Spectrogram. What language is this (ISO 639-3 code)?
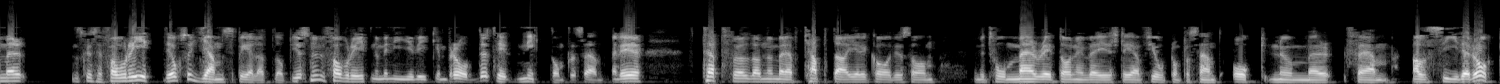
swe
